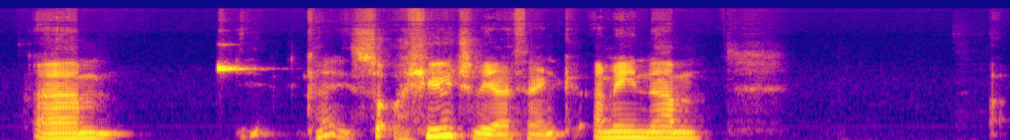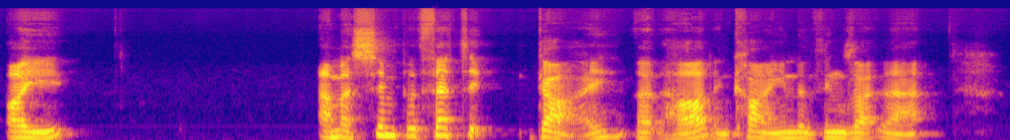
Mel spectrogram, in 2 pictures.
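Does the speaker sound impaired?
Yes: stammer; stammer since age five; stammer still present, may or may not show in this talk; blocks on certain words, severe in childhood, avoided phone calls and reading aloud at school; here repeated words, prolonged sounds.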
